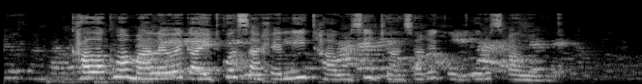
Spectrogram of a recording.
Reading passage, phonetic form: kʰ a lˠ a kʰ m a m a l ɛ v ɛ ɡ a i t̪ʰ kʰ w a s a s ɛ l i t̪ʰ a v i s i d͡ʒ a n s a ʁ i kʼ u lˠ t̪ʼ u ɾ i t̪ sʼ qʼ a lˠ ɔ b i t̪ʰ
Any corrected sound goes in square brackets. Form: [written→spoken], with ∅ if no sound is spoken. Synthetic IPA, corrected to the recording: kʰ a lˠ a kʰ m a m a l ɛ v ɛ ɡ a i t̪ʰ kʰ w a s a [s→χ] ɛ l i t̪ʰ a v i s i d͡ʒ a n s a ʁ i kʼ u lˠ t̪ʼ u ɾ i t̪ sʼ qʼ a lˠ ɔ b i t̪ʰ

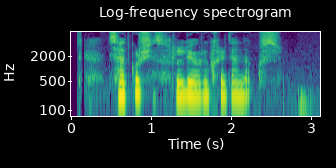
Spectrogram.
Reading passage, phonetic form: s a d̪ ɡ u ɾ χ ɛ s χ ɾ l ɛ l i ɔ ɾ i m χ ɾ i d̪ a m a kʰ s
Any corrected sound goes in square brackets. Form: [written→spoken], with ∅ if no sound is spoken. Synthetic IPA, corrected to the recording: s a d̪ ɡ u ɾ [χ→ʃ] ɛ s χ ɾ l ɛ l i ɔ ɾ i m χ ɾ i d̪ a [m→n] a kʰ s

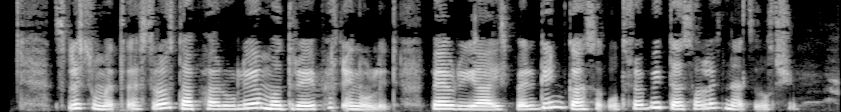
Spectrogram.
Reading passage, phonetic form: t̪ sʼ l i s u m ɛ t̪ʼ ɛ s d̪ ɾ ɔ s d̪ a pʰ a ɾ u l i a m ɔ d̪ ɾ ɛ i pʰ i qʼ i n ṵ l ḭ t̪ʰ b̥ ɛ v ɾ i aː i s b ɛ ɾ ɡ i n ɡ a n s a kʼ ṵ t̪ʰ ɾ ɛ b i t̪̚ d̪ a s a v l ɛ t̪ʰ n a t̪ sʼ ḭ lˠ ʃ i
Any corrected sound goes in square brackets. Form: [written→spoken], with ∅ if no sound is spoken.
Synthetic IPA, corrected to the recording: t̪ sʼ l i s u m ɛ t̪ʼ ɛ s d̪ ɾ ɔ s d̪ a pʰ a ɾ u l i a m ɔ d̪ ɾ ɛ i pʰ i qʼ i n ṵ l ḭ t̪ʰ b̥ ɛ v ɾ i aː i s b ɛ ɾ ɡ i n ɡ a n s a kʼ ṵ t̪ʰ ɾ ɛ b i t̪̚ d̪ a s a v l ɛ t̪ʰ n a t̪ sʼ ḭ lˠ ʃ i

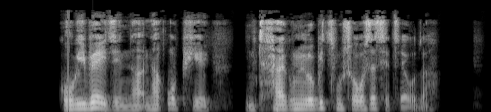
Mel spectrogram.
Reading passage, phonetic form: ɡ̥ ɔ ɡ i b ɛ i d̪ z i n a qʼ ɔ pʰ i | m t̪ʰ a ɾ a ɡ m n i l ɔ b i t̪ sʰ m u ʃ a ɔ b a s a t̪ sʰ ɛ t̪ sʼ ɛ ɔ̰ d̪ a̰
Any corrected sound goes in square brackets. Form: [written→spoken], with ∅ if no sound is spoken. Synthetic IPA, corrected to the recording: ɡ̥ ɔ ɡ i b ɛ i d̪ z [i→ɛ] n a qʼ ɔ pʰ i | m t̪ʰ a ɾ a ɡ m n i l ɔ b i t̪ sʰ m u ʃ a ɔ b a s a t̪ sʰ ɛ t̪ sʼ ɛ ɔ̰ d̪ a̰

